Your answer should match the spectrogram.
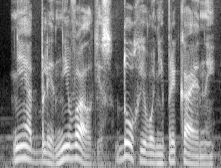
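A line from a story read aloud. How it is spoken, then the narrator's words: Grumbling. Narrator (Russian): снова проворчал Валдис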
